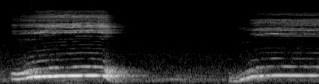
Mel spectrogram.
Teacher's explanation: 입술 주변에 힘을 줘서 입술을 동그랗게 만듭니다. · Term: 원순모음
